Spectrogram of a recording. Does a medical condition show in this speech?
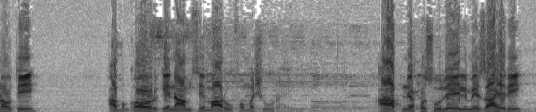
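No.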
